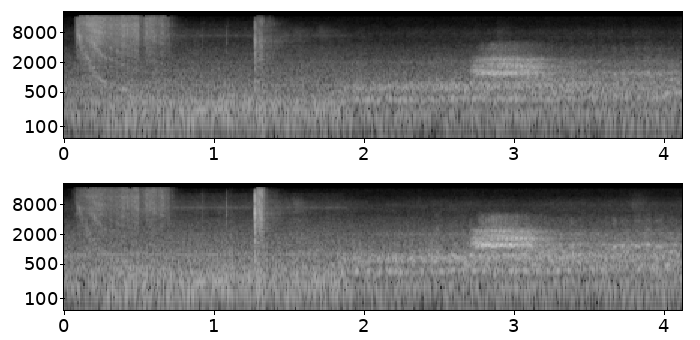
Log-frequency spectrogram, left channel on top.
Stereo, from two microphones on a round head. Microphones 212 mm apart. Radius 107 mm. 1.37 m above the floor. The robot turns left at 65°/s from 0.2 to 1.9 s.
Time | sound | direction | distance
0.1 | tape being pulled | 25° left (ahead or behind) | 0.8 m
1.8 | a bird | 45° right (ahead or behind) | 4.5 m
